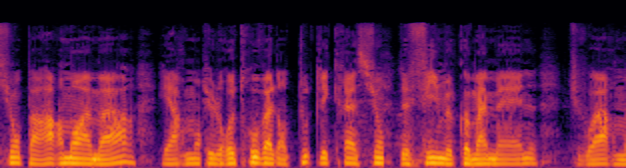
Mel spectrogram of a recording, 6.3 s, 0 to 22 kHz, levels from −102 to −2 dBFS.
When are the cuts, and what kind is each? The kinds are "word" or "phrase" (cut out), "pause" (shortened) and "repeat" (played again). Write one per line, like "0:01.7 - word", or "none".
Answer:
0:02.0 - word
0:02.7 - phrase
0:03.8 - word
